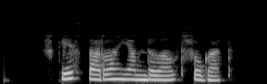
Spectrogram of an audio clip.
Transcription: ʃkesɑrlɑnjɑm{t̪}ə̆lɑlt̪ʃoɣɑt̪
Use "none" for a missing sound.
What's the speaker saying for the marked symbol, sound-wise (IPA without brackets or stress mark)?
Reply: d̪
